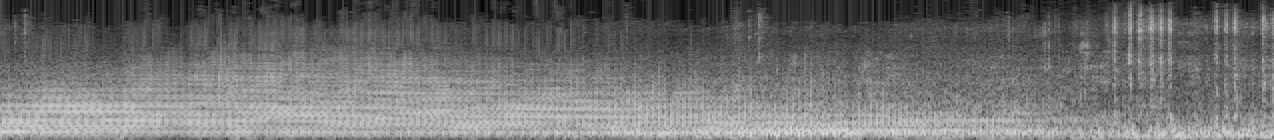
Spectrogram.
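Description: A single-engine piston warbird flying overhead. Its engine note sinks slowly in pitch as it passes, then fades about five seconds in.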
